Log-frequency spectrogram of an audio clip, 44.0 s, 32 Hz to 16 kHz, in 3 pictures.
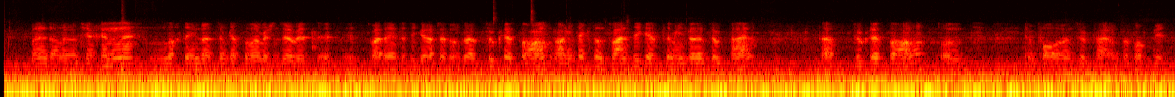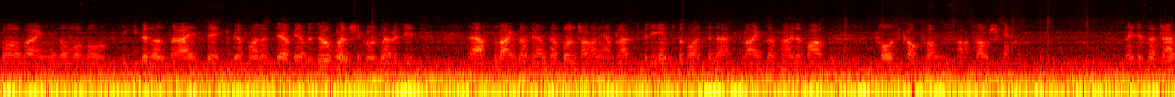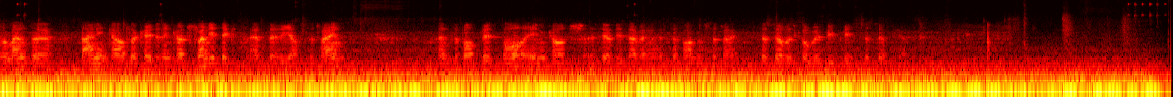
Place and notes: radebau/ naundorf, in the train, announcement
announcement in train while approaching dresden
soundmap d: social ambiences/ listen to the people - in & outdoor nearfield recordings
15 June, 10:00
